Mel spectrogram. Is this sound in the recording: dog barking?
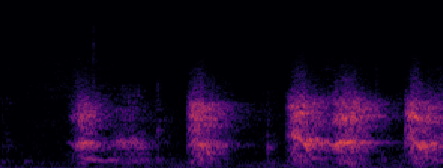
yes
